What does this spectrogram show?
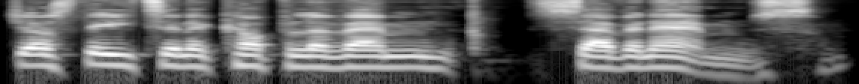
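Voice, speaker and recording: A man hosting a casual live stream, greeting viewers by name, his voice slightly hoarse from being under the weather. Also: medium pitch, animated, moderate pace, a little mellow, dry recording, studio quality.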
